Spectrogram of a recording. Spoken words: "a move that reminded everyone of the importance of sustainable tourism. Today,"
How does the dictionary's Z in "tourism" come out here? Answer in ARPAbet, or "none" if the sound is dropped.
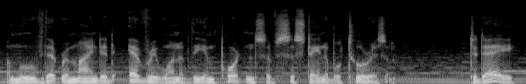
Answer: Z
